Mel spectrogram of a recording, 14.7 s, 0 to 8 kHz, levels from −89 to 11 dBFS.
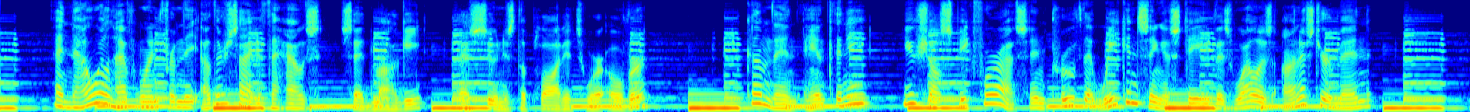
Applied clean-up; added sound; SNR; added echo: none; Electric guitar; -3 dB; none.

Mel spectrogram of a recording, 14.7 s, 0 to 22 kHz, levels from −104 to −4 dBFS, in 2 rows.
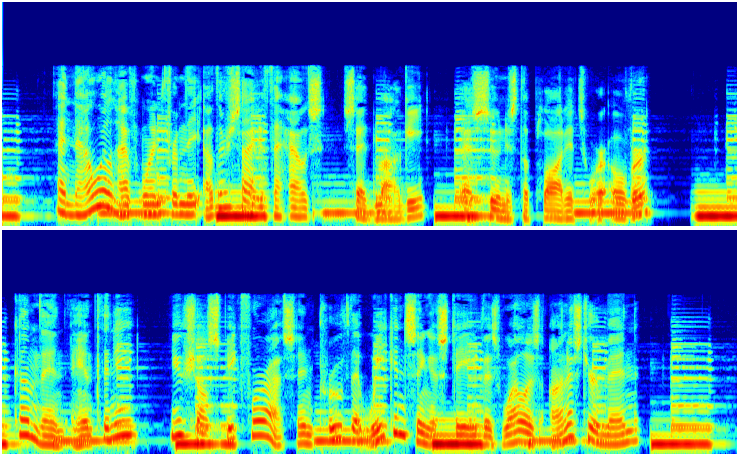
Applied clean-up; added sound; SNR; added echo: neural mask model RNNoise.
